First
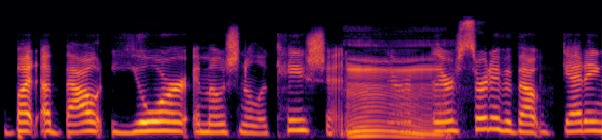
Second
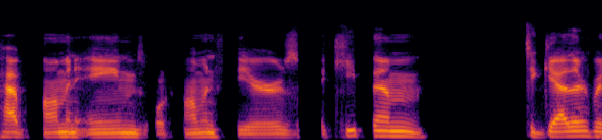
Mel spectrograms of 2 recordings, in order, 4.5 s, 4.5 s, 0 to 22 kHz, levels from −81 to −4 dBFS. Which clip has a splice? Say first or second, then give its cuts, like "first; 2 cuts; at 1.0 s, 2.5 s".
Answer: second; 1 cut; at 2.3 s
